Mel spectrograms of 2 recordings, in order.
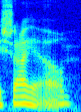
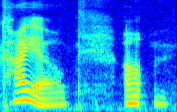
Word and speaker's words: Kyle: I always want to say Shael, but it's horrible. But Kyle, yeah, she said, yeah, I do agree.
